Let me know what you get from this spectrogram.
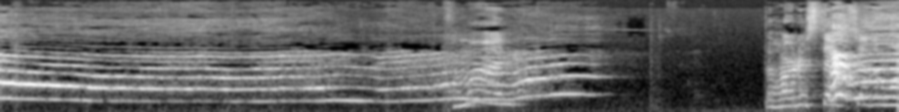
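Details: Pet Siberian Husky 'talking': a long, steady, mid-pitched howl held for about four seconds that bends into a wavering, rising phrase. Silence follows, then a short, rough burst of yodel-like vocalizing.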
